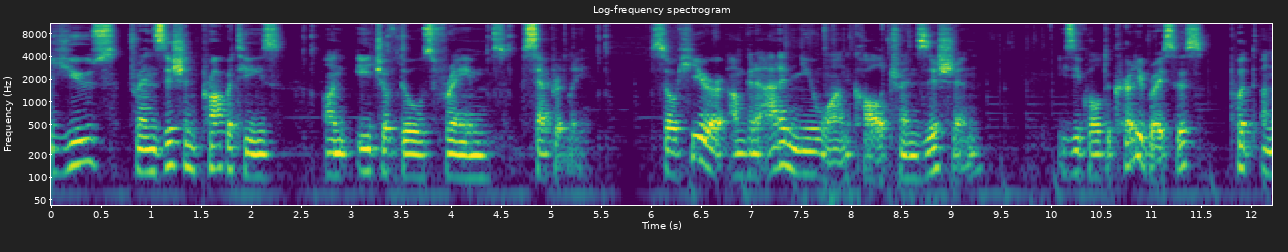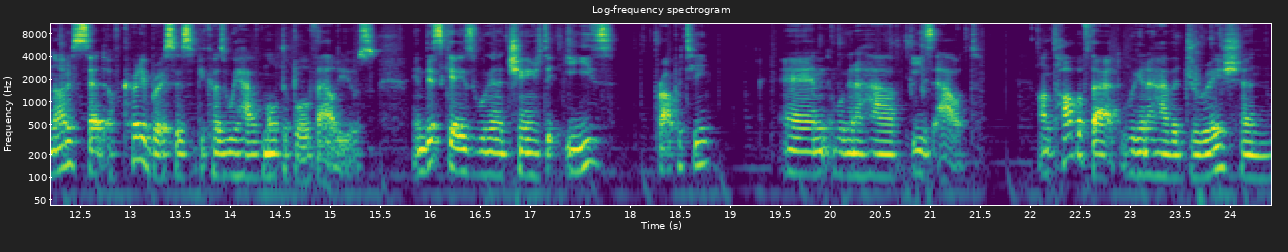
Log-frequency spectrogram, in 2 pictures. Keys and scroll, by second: 6.3-10.2 typing, 12.3 shift+[, 16.2-18.1 typing, 19.5-22.2 typing, 21.4 Right, 23.2-24.4 typing.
